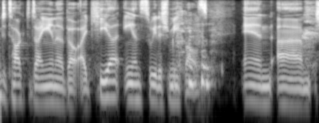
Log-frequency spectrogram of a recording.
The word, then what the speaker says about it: IKEA: I have to know do you sh at Ikea yes is it pronounced Ikea yeah you hesitated that means I was just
